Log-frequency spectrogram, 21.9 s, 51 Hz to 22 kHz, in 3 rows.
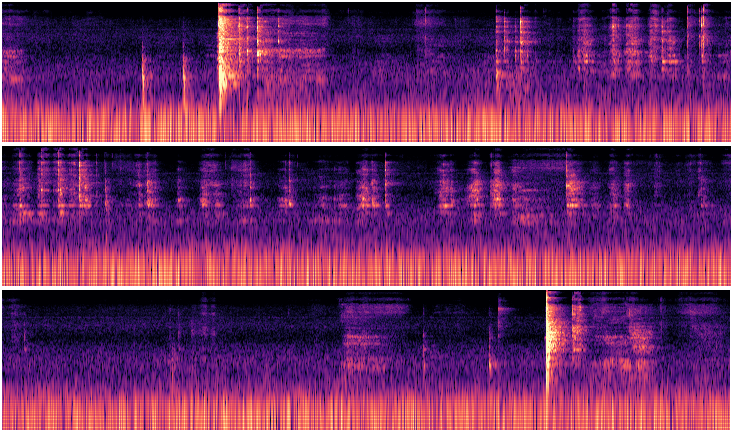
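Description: A Honda NC700X motorcycle wheel bearing is carefully driven out with a hammer, heard as two sharp metallic blows far apart amid quiet tool clinks and shuffling.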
